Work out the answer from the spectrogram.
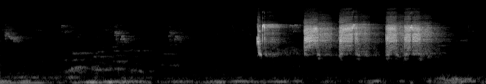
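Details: Black francolin of the pure Sindhi chirki strain. Faint chirps and low murmuring give way to a sudden loud call: a rasping opening note, then three harsh buzzy notes.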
